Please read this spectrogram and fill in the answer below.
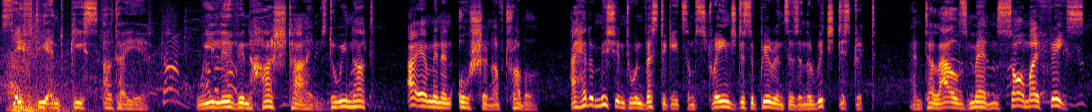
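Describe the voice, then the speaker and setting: An actor playing an anxious informant in a video game, speaking in a formal, measured way. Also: male voice, medium pitch, expressive, crowd noise, close to an everyday voice. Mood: grave, pleading. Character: anxious male informant seeking help, formal and grateful.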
